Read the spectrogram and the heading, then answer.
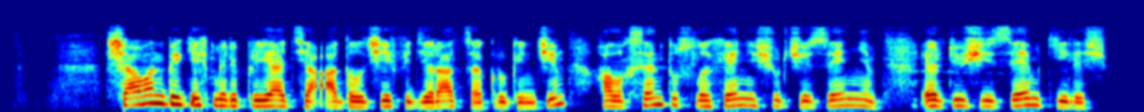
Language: Chuvash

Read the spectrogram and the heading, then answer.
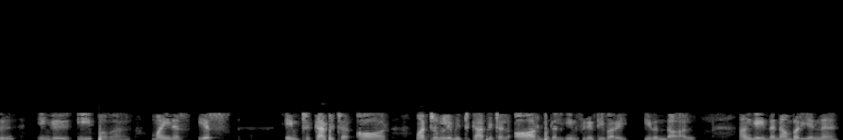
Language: Tamil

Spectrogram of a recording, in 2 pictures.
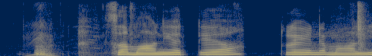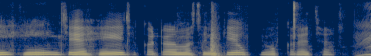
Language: Maithili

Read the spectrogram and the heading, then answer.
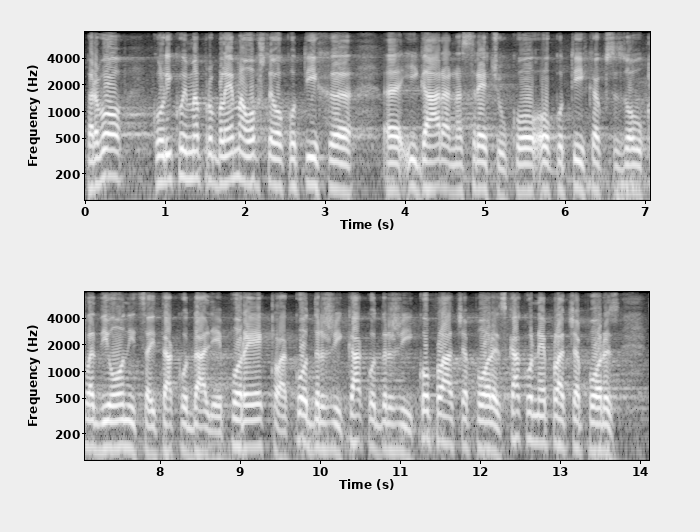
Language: Serbian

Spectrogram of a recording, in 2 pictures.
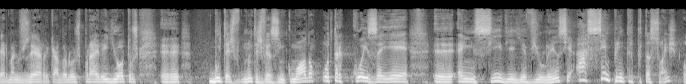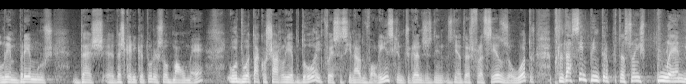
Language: Portuguese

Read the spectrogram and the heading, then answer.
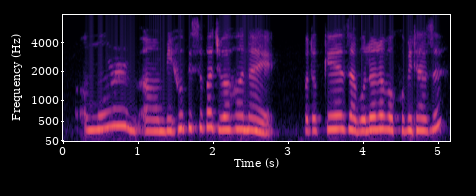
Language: Assamese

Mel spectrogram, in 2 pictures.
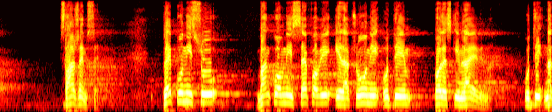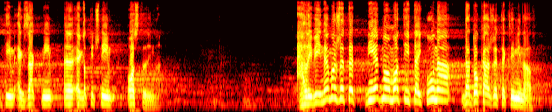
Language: Serbian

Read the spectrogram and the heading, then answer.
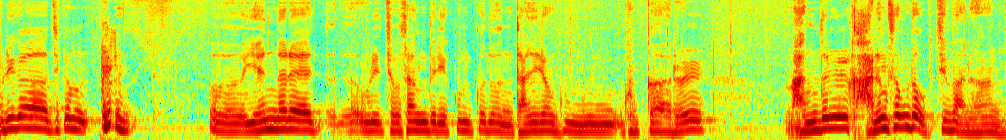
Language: Korean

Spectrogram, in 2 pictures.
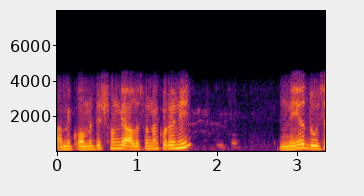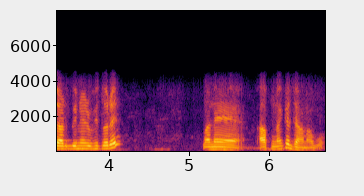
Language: Bangla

